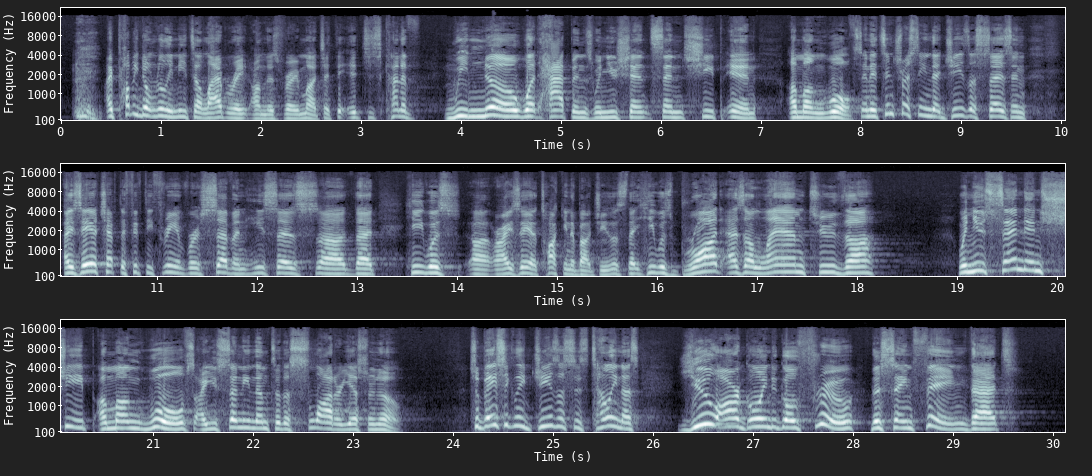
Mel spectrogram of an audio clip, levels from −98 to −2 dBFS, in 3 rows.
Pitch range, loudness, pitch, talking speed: 185-235 Hz, -17 LUFS, 210 Hz, 185 wpm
